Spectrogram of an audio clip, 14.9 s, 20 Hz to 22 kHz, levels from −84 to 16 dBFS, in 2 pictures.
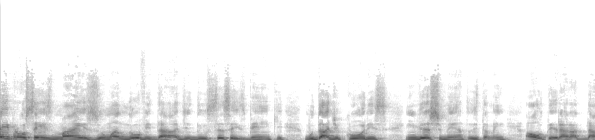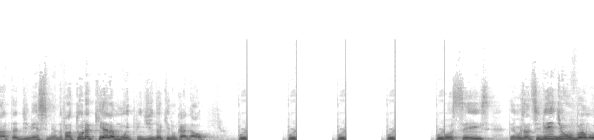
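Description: From 10.52 to 12.99 s, a 168 ms burst repeats four times at an even 617 ms pace, each followed by 449 ms of dead silence. This stutter with silent gaps is likely a stalled stream replaying its last fragment on every retry, so the audio meant for that stretch is lost.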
